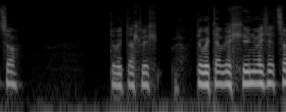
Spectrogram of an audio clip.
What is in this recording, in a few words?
"felly", Welsh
